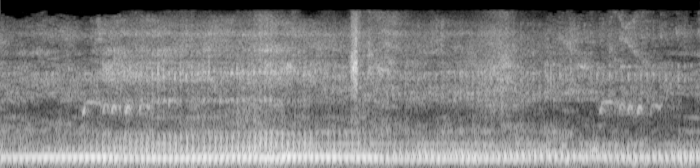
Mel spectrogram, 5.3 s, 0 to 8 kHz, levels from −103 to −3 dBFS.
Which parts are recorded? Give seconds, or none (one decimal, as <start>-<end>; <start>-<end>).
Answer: 0.0-0.9; 4.1-5.3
